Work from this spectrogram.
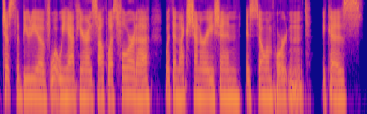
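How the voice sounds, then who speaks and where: An American woman in her sixties with a slightly low, exceptionally clean and resonant voice. She talks in a reflective, heartfelt way as a podcast guest, and the recording is dry with no room sound. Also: a bit bright, clean tone, no room sound. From Chicago suburbs, USA. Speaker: podcast guest, fishing guide and outdoor writer. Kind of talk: reflective interview talk.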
